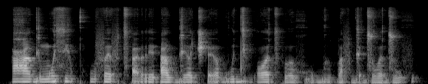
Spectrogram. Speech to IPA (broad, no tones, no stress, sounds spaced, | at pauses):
ʕ a ɐ̯ ɡ e m o sʲ ɤ w kʷʰ a f ɛ f t͡sʼ a̰ r e ʔ a w ɡ e ɐ̯ t͡ʃʼ ɛ̰ ɐ̯ b u dʲ o b ɔ ɐ̯ t͡sʼ ɤ ɐ̯ xʷ ḭ w b ɯ b a f ɡ ɛ̰ d͡z o ɐ̯ d͡z u f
